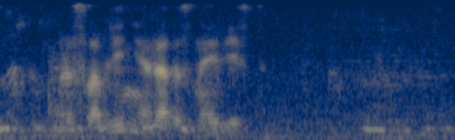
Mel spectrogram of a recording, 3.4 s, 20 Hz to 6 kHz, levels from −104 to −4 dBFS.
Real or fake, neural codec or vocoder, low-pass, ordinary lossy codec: real; none; 5.4 kHz; Opus, 32 kbps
